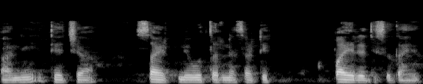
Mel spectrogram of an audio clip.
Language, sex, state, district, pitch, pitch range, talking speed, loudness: Marathi, male, Maharashtra, Pune, 105 Hz, 105-110 Hz, 100 wpm, -19 LUFS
